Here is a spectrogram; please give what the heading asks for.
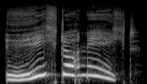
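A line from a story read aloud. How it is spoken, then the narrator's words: Knight calling out. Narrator (German): rief der Ritter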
